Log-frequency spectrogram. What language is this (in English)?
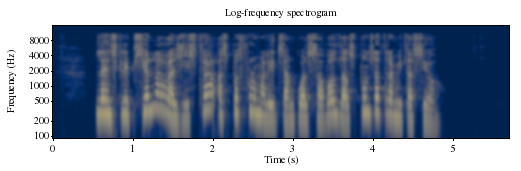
Catalan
